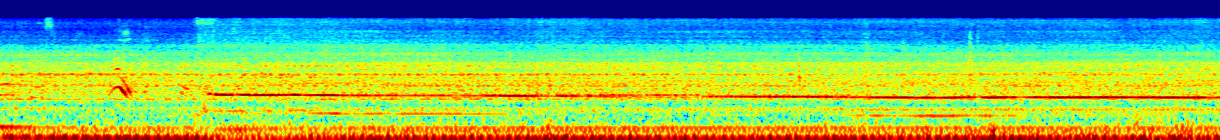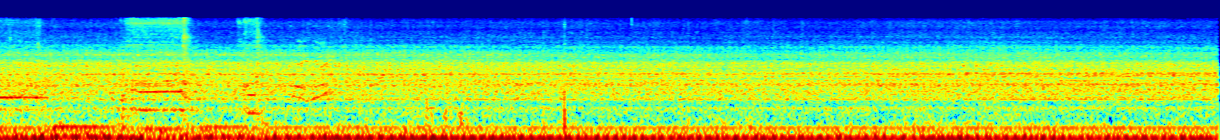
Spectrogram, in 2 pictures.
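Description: A truck's engine idling steadily beside the car-hauler trailer. For about thirteen seconds a thin, slightly falling whine runs over it as the trailer's hydraulic liftgate raises the car to the upper deck.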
